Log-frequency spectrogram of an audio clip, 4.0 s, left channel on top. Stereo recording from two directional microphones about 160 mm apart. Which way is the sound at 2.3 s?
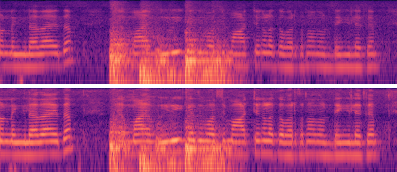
40° right (ahead or behind).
